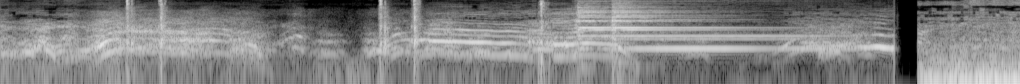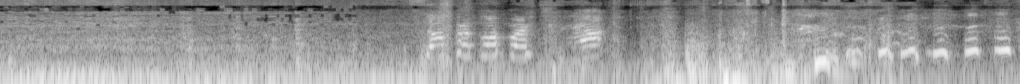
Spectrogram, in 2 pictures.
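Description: A small dog whining and growling as it bites at a sneaker, then a bell-like ding that rings out and fades over about a second and a half. After a sudden cut comes low rumbling outdoor noise with brief voices.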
